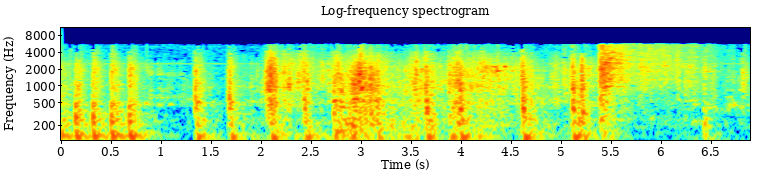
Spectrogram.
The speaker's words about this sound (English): Open this door, I'll break it down.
